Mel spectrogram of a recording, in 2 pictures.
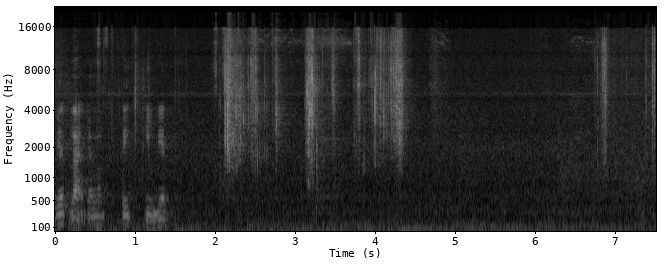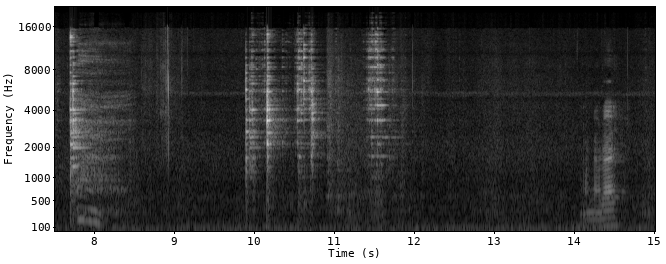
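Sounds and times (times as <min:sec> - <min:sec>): ceramic tile pieces clinking: 0:09.9 - 0:11.8.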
